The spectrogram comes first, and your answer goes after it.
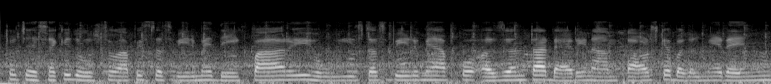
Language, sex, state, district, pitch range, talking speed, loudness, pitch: Hindi, female, Chhattisgarh, Korba, 185-205 Hz, 185 wpm, -18 LUFS, 195 Hz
